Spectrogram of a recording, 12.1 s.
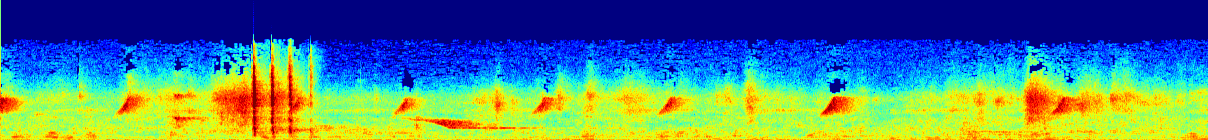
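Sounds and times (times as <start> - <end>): sharp clicks: 2.5 - 3.2.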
